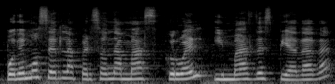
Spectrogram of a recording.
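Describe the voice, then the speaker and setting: A woman with a higher voice talks animatedly. She slips into other people's voices to act out her examples. She sounds like a therapist chatting on a talk show. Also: fairly even intonation, moderate pace, darkish tone, faint music behind. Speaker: therapist, co-host or guest. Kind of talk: casual conversation on a talk show.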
